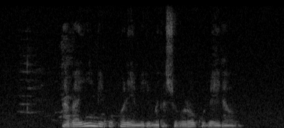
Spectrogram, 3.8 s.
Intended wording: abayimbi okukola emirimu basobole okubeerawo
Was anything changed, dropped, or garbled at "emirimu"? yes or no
no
